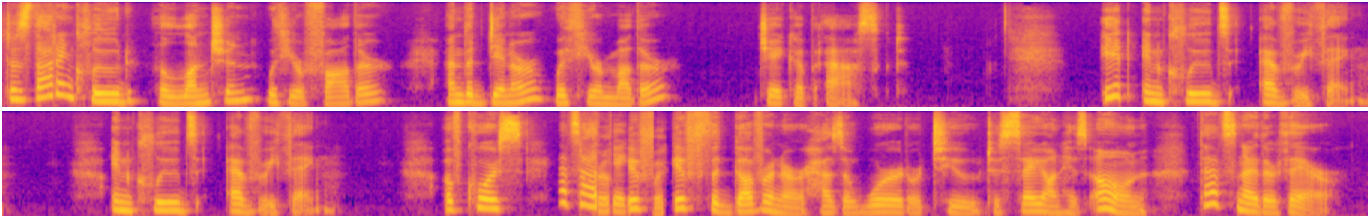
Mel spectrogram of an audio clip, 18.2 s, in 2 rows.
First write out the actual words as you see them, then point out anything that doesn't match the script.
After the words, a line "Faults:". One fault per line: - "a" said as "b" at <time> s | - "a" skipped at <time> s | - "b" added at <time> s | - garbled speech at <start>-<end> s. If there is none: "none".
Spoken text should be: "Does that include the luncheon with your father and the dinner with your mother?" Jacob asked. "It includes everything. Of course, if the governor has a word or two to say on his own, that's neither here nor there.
"Does that include the luncheon with your father and the dinner with your mother?" Jacob asked. "It includes everything includes everything. Of course, [garbled] if the governor has a word or two to say on his own, that's neither there.
Faults:
- "includes everything" added at 9.8 s
- garbled speech at 12.8-13.5 s
- "here nor" skipped at 17.6 s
